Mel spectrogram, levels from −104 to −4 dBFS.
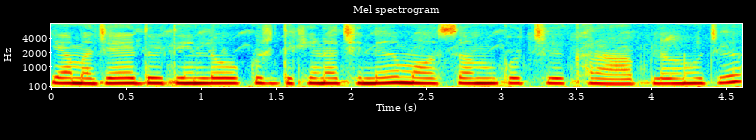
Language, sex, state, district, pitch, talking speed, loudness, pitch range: Garhwali, female, Uttarakhand, Tehri Garhwal, 245 Hz, 155 wpm, -13 LUFS, 245-250 Hz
